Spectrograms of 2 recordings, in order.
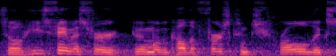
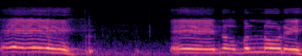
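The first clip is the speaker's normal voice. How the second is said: bad Italian accent, very high, drawn out; 10 semitones higher, 5 dB louder than usual. While explaining what Francesco Redi did, chime in as him with a bad Italian accent. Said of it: "that was me in a bad Italian accent".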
